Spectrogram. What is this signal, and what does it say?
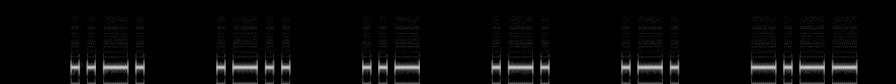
Morse code, heard as a keyed tone, about 15 wpm, spaced as for 8 wpm, 800 Hz. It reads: FLURRY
